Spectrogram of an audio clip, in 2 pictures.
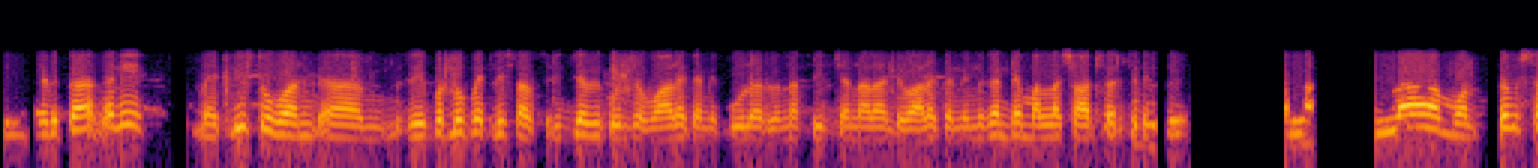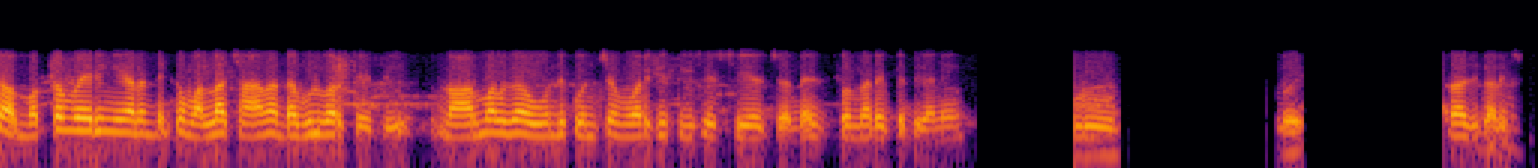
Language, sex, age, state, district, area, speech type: Telugu, male, 18-30, Telangana, Siddipet, rural, conversation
